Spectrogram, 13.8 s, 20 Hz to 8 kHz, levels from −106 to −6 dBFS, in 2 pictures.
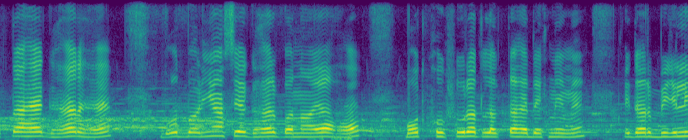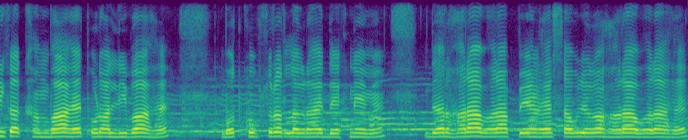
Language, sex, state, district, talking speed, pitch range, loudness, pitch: Hindi, male, Bihar, Supaul, 195 wpm, 215-245 Hz, -18 LUFS, 225 Hz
